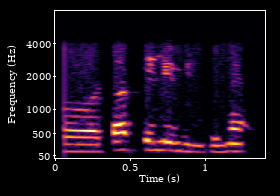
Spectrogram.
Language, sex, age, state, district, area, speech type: Urdu, male, 18-30, Bihar, Saharsa, rural, conversation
